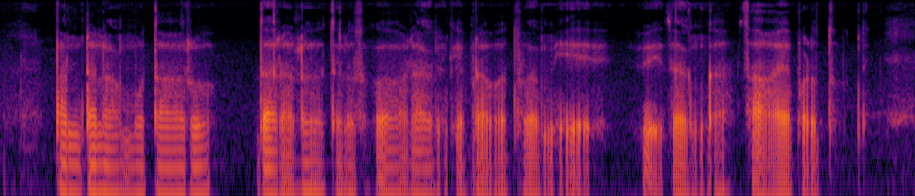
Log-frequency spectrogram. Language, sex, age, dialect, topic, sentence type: Telugu, male, 18-24, Southern, agriculture, question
